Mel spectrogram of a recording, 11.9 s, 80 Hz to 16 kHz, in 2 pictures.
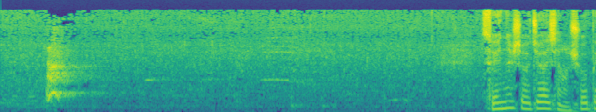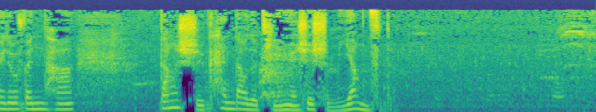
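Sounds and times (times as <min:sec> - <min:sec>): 
dog barking by a countryside brook: 0:00.4 - 0:01.1, 0:08.5 - 0:08.8
speech: 0:04.8 - 0:10.2.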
